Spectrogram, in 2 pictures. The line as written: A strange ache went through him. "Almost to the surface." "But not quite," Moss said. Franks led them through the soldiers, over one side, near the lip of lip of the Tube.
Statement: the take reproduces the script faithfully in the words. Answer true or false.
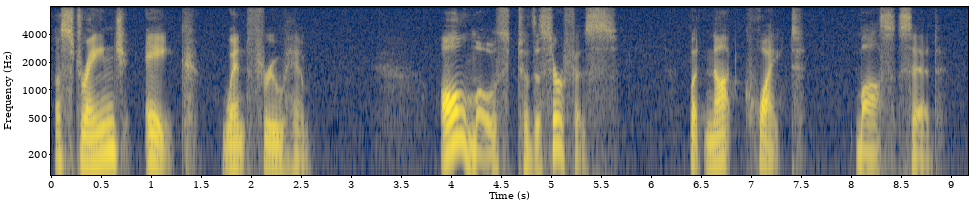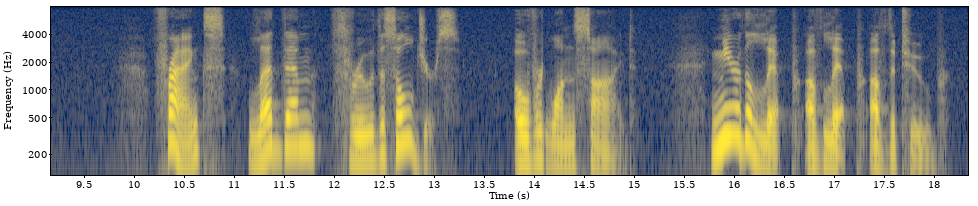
true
